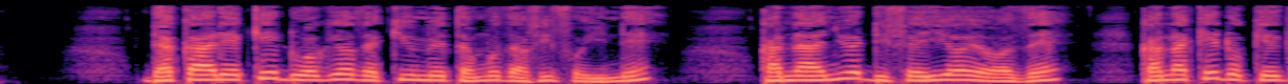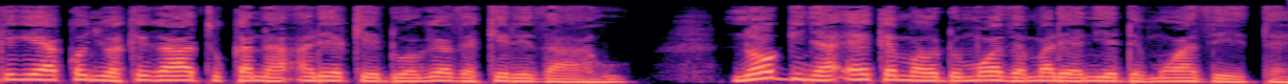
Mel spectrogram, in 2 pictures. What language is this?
Kikuyu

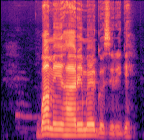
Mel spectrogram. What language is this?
Igbo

